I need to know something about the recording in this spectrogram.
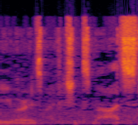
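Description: A man's low, half-whispered muttering, broken by several short hissing sounds.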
